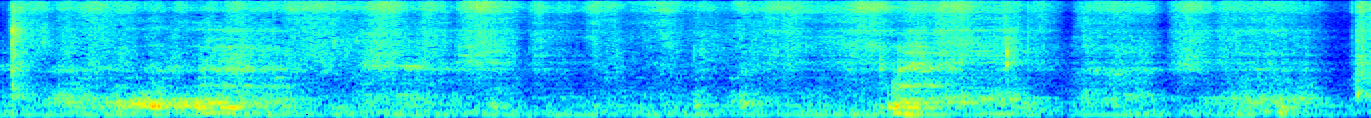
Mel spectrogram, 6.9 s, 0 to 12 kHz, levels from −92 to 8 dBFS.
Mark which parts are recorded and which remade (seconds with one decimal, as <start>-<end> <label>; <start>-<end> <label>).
0.0-2.2 recorded; 2.2-3.0 remade; 3.0-3.8 recorded; 3.8-6.9 remade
